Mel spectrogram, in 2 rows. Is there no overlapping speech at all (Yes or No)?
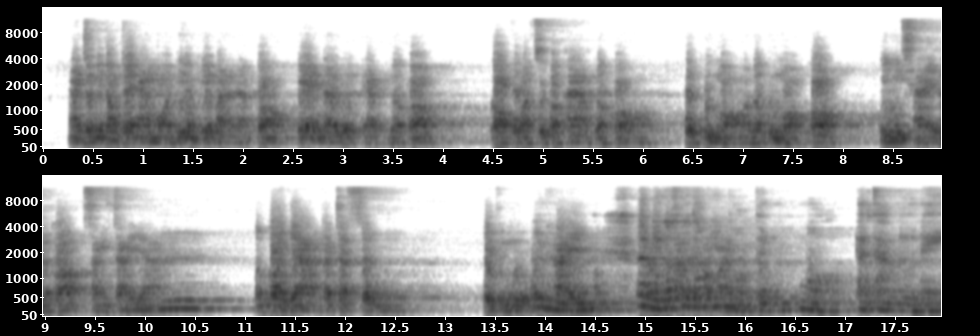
No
